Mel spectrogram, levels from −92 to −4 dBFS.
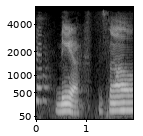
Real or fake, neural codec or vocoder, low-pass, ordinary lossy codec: fake; codec, 16 kHz, 1.1 kbps, Voila-Tokenizer; 5.4 kHz; none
